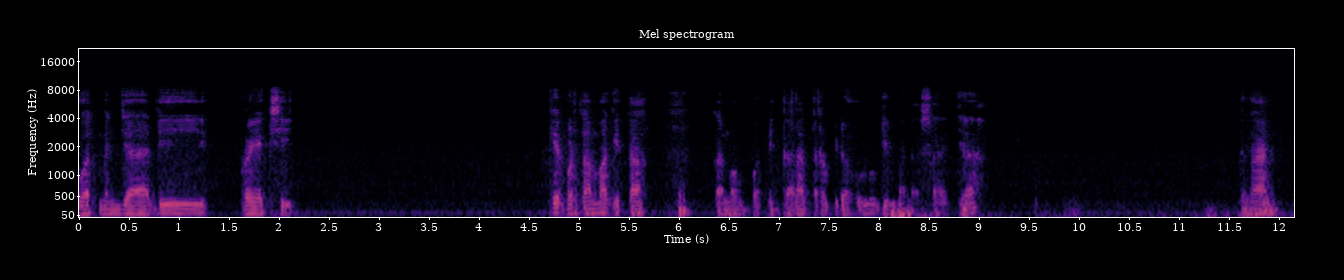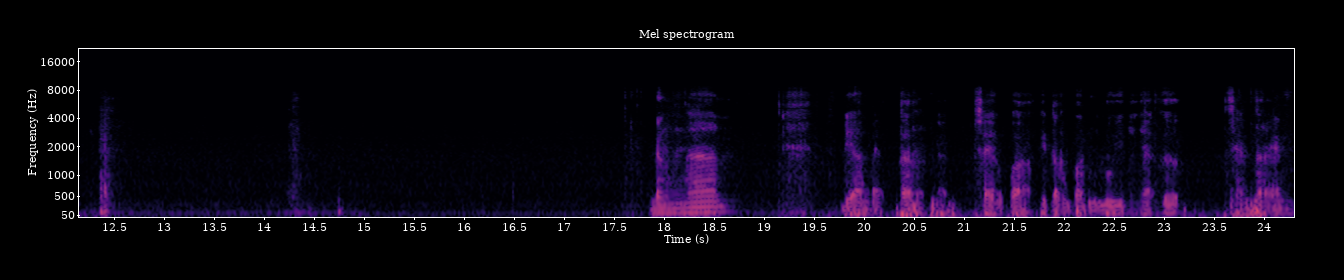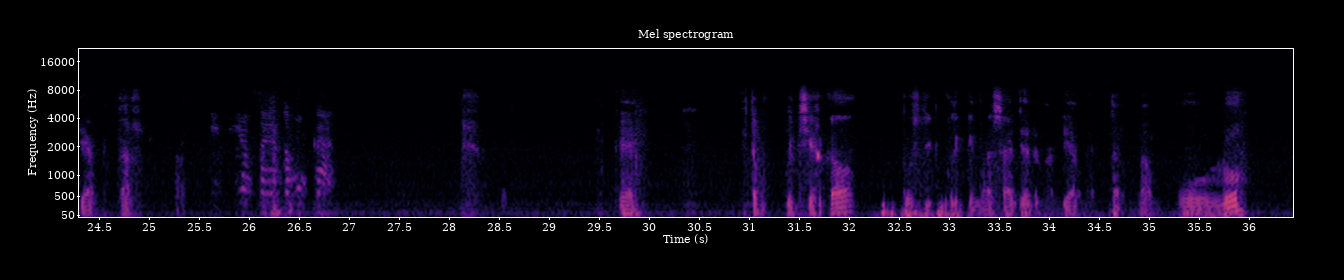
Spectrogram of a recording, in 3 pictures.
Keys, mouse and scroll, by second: 6.9-8.8 scroll up 1, 8.8 click, 22.6 click, 30.8 click, 33.0 click, 36.2-36.4 typing.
